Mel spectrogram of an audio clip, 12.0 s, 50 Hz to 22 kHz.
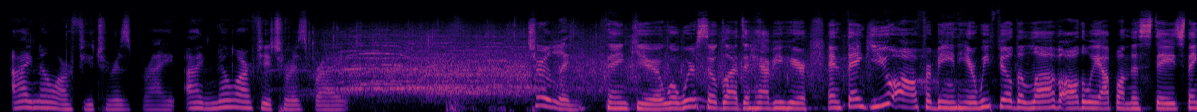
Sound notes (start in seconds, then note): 2.7 applause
